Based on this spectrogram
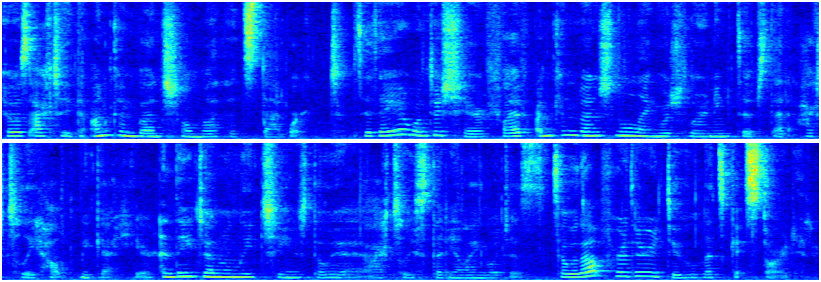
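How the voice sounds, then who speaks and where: Someone talks very fast in an Arabic accent with ordinary pitch variation over noticeable background noise. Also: woman. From Egypt. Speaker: medical student and language-learning YouTuber. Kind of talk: vlog-style talk to camera.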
